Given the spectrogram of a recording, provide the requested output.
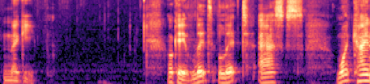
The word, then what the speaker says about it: Megee: It's Megee. I mean, it's like M-E-H, then G-E-E. That's how I pronounce it, Megee.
